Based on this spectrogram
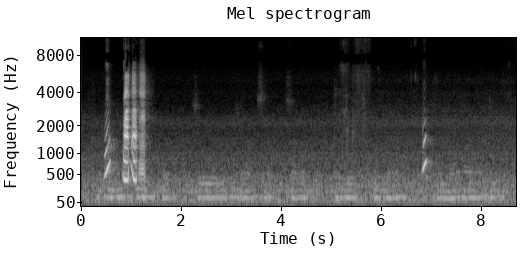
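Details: Angry-mood Alexandrine parakeet from Pakistan: a rising squawk, then a harsh, broadband burst of three rapid screeches, a long pause, and a final short rising squawk, with low background hum throughout.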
